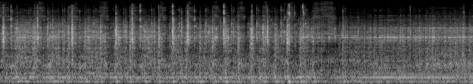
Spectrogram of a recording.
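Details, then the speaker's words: Vintage aircraft gyroscope attitude indicator spinning up with a high whir and rough, fast fluctuating rattling chatter; not reaching correct speed, owner suspects worn bearings, likely why it was deemed non-airworthy. "I think because it's not getting up to the correct speed and you know that's most likely because of the bearings and knackers I mean you can hear them pretty well they're pretty pretty in bad state so I'm guessing that's why this became non-air worthy"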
